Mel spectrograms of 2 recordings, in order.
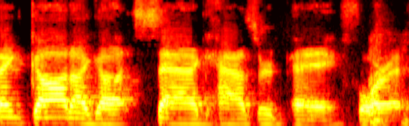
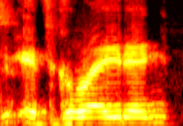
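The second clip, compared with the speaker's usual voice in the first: usual speaking voice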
